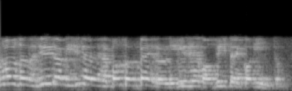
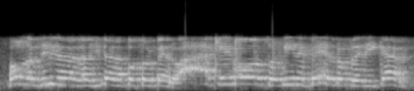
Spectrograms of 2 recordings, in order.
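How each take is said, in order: First: Said in the usual way. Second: Excited announcer. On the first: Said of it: "mock church announcement". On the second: Retold or imitated. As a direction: announce the guest with fanfare. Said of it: "mock church announcement repeated".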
